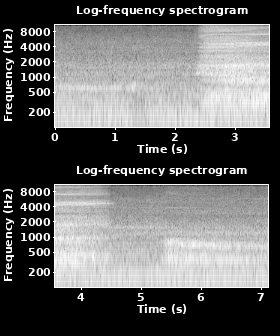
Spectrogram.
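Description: A person breathing heavily and noisily close to the microphone: one loud, hissing breath lasting about two seconds, then a quieter, lower breath about a second later, over a steady low hum.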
